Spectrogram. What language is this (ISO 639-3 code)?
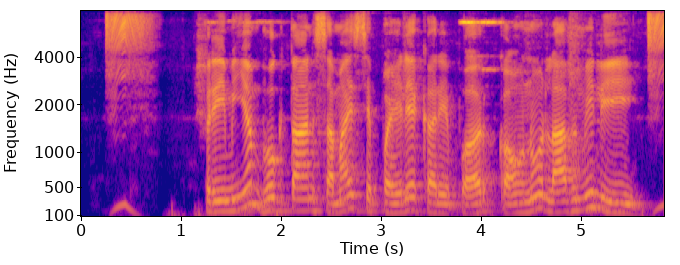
bho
